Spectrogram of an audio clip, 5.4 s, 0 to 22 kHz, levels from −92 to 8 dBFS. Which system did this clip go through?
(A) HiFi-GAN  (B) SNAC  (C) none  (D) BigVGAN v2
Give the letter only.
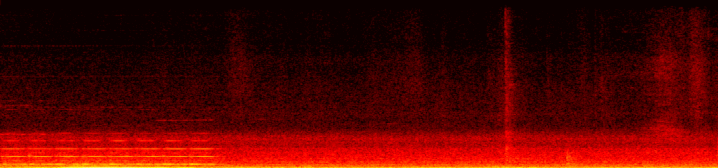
C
